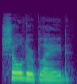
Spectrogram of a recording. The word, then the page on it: shoulder blade: American English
